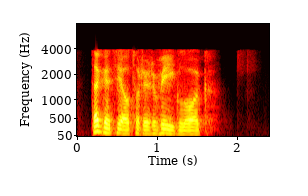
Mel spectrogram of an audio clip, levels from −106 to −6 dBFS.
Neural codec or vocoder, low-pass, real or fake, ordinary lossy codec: codec, 16 kHz, 1 kbps, X-Codec, WavLM features, trained on Multilingual LibriSpeech; 7.2 kHz; fake; AAC, 16 kbps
